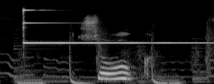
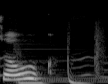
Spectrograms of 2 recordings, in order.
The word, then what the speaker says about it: soğuk: Soğuk, soğuk means cold. Soğuk. And if you want to know why we pronounce it this way, watch the video about yumuşak G.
